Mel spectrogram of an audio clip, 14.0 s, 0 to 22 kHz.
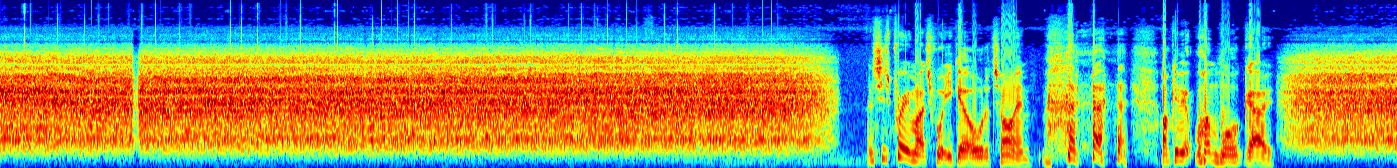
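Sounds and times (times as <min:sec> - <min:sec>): radio static hiss: 0:00.0 - 0:09.3.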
